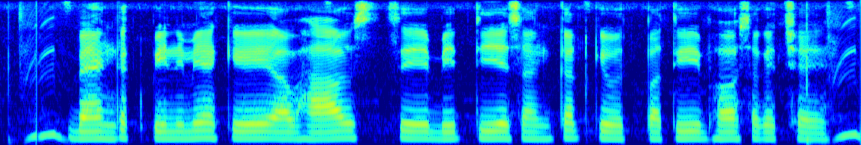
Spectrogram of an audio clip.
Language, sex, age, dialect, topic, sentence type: Maithili, male, 18-24, Southern/Standard, banking, statement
